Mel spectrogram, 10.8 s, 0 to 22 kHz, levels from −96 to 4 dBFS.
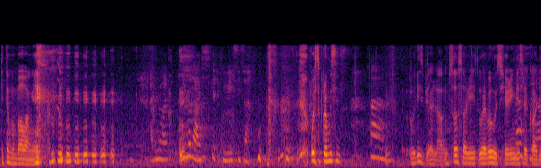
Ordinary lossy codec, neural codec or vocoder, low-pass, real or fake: Opus, 64 kbps; none; 7.2 kHz; real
